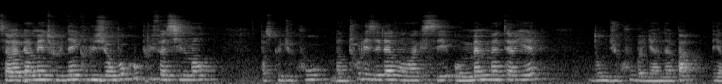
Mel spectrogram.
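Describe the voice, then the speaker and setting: A woman talks at a fairly quick pace with fairly even intonation, her voice carrying audible room echo over noticeable background noise. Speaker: educational advisor. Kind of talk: round table presentation. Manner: fast.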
